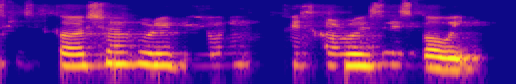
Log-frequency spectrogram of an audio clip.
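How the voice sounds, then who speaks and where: A woman's medium-pitched voice in a Portuguese accent, fairly slow and with fairly even intonation. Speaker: economist. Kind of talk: conference presentation. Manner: halting.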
